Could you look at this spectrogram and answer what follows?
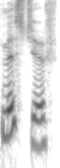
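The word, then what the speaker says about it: MSCHF: the brooklyn-based prank company whose name is pronounced mischief and uh the video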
